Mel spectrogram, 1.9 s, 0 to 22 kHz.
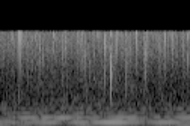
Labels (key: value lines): label: biophony, midshipman
recorder: SoundTrap 500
